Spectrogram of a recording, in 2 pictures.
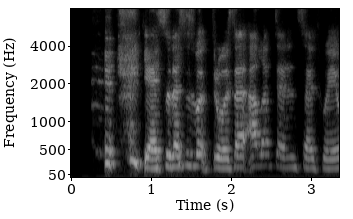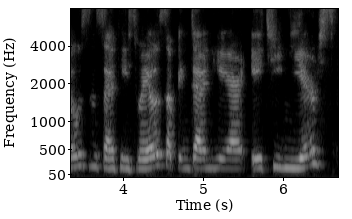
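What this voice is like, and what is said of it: Softened Scottish Glasgow accent. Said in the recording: “This is accent softer. I'm from originally outside Glasgow... I have been with Scottish people an awful lot... I've got slightly faster”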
